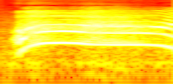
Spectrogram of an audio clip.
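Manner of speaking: loud high "ah" scream; long high cry of fright; terrified yell. A narrator's reading. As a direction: scream in cartoon terror. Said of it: "yelled Patrick".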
